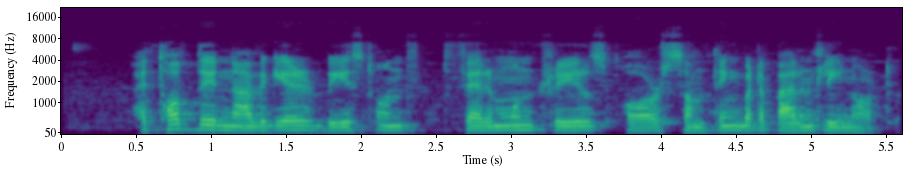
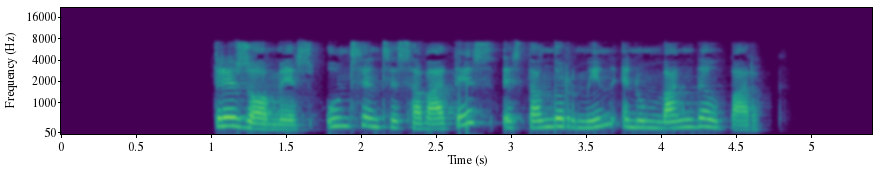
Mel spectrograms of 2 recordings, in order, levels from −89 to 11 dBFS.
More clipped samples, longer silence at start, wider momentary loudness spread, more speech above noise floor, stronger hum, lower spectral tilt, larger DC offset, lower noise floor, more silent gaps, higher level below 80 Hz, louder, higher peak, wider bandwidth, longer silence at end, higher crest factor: neither; second, 0.5 s vs 1.05 s; about the same, 8 LU vs 8 LU; second, 28 dB vs over 72 dB; neither; first, -5.5 dB/octave vs -4 dB/octave; neither; second, -48 dBFS vs under -90 dBFS; neither; about the same, -64 dBFS vs -60 dBFS; about the same, -20 LUFS vs -18 LUFS; about the same, -2 dBFS vs -2 dBFS; first, 9.2 kHz vs 7.8 kHz; second, 0.05 s vs 0.75 s; about the same, 18 dB vs 18 dB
